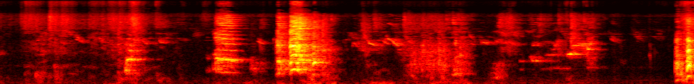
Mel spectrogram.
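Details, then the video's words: Ayam ketawa crowing loud and strong: several raspy, broad bursts in succession, the loudest about a third of the way in, separated by softer clucking and chirps from surrounding fowl. "ayam ketawa berkokok lantang"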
